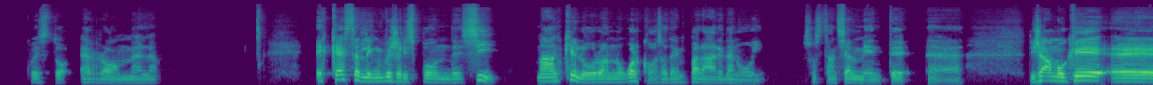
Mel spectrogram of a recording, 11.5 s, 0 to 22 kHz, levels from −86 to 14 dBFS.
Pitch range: 115-185 Hz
